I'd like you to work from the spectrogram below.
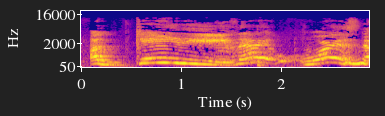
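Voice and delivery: high, stretched-out exclamation; amazed delight. Real, not acted. Reacting to co-host's coined word, amazed.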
